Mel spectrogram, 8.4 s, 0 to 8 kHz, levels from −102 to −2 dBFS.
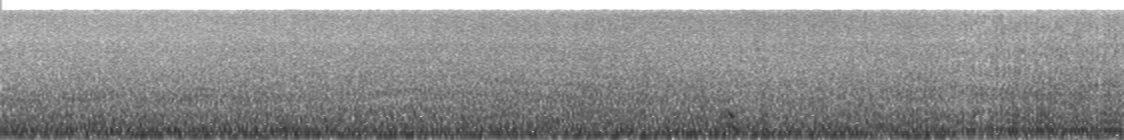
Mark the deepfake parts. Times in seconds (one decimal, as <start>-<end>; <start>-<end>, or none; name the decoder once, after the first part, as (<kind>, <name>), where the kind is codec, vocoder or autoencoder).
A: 7.2-8.4 (vocoder, HiFi-GAN)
